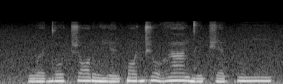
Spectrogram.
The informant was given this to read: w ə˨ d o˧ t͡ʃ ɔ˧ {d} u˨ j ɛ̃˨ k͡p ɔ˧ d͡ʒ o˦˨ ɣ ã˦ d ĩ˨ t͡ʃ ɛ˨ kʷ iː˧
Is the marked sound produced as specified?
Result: no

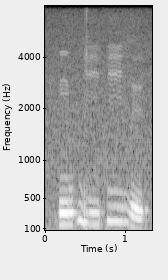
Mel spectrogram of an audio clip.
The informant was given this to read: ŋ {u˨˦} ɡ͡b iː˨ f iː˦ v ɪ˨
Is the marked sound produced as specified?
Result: yes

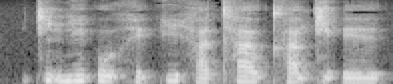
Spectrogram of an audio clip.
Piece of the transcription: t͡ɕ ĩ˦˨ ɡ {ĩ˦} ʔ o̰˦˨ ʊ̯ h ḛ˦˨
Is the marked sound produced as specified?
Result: yes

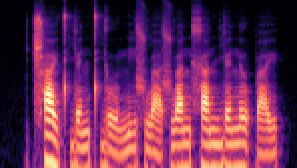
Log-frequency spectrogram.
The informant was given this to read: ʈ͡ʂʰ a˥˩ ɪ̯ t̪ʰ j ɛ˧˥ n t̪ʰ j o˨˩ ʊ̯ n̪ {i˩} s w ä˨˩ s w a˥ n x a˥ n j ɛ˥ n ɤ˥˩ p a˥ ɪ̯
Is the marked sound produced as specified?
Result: no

